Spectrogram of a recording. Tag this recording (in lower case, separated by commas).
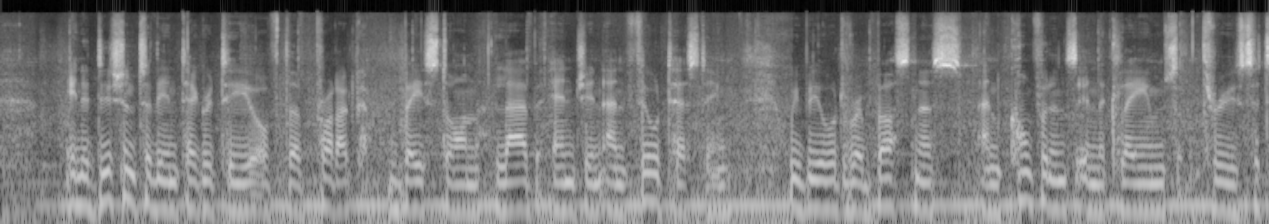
speech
